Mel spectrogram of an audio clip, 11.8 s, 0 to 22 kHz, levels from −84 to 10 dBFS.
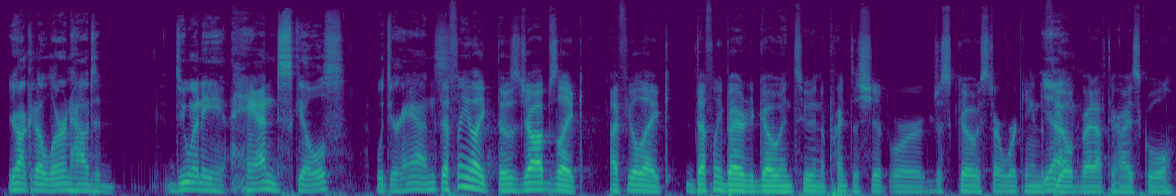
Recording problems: none

